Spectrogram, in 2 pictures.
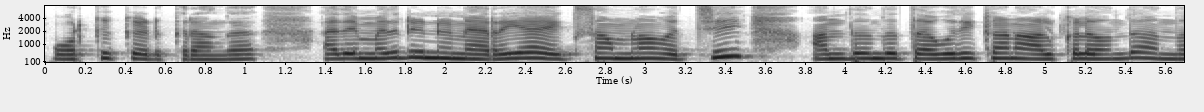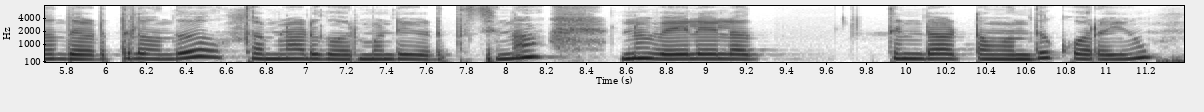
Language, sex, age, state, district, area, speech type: Tamil, female, 30-45, Tamil Nadu, Thoothukudi, urban, spontaneous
